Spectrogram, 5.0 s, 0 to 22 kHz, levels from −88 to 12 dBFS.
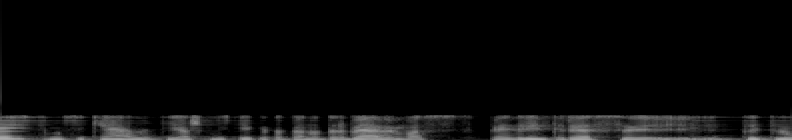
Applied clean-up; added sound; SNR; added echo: neural mask model DeepFilterNet 3.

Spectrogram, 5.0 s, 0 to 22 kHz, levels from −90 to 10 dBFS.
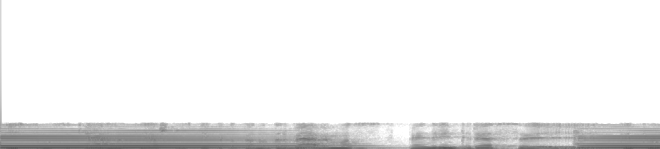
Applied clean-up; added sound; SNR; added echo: none; Bowed string instrument; -4 dB; reverberation time 0.8 s.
